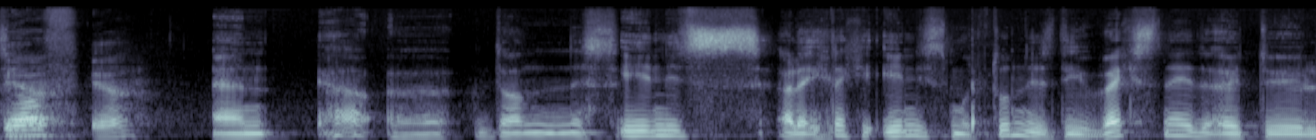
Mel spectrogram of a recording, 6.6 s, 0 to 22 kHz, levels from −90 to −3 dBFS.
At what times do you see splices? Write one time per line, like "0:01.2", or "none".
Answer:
0:02.3
0:03.1
0:04.1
